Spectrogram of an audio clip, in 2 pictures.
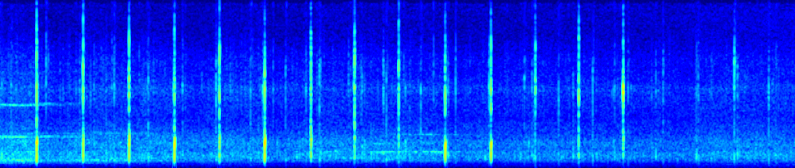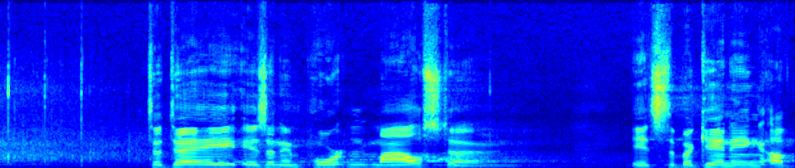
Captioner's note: cheers and Applause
